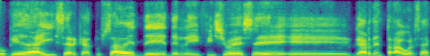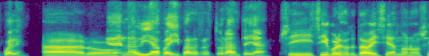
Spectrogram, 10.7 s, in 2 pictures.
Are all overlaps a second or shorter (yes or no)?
yes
